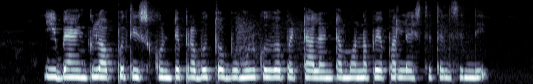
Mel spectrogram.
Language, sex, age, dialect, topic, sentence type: Telugu, female, 18-24, Southern, banking, statement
